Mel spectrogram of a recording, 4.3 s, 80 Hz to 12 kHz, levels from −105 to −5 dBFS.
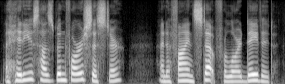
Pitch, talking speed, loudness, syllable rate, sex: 225 Hz, 180 wpm, -16 LUFS, 4.8 syllables/s, female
